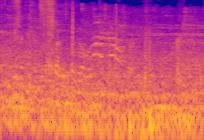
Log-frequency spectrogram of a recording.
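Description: Voices, including a high-pitched child's squealing voice, with scattered sharp clicks like footsteps on stone paving.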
